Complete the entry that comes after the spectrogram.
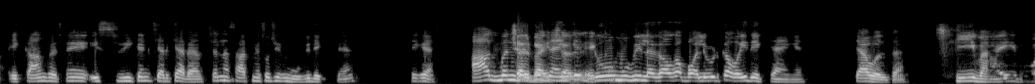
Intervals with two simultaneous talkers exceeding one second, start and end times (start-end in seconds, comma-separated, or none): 5.1-6.4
